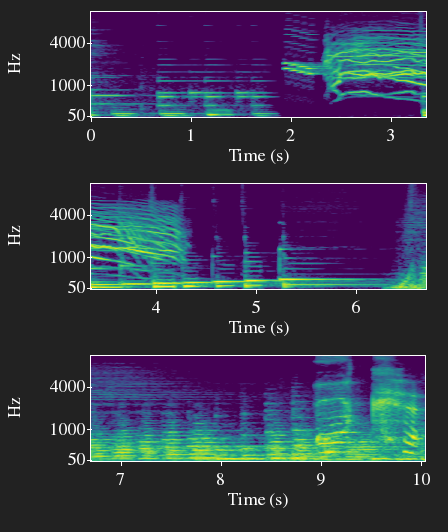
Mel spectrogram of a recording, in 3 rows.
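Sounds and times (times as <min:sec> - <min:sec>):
cartoon sliding tones: 0:01.9 - 0:04.3.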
